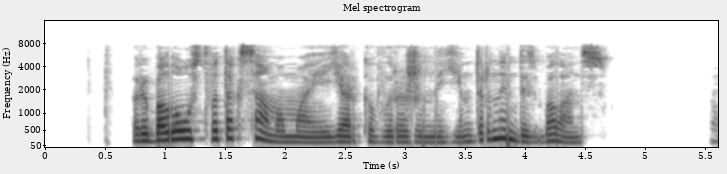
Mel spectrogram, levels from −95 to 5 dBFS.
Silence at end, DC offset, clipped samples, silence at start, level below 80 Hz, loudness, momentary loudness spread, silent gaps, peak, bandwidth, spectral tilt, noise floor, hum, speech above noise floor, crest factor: 0 s; under 0.1%; under 0.1%; 0.75 s; -56 dBFS; -21 LUFS; 12 LU; 4.74-5.53 s; -2 dBFS; 8 kHz; -5 dB/octave; under -90 dBFS; none; over 70 dB; 20 dB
